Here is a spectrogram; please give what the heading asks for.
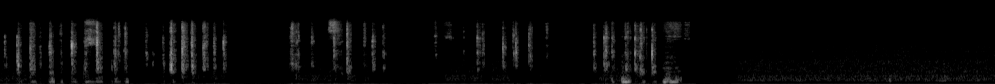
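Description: Rapid clicking of a computer keyboard as a man types comes in several short bursts with brief pauses between them, fairly crisp, then gives way to a faint, steady background hiss.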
